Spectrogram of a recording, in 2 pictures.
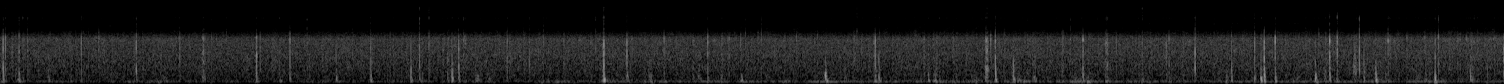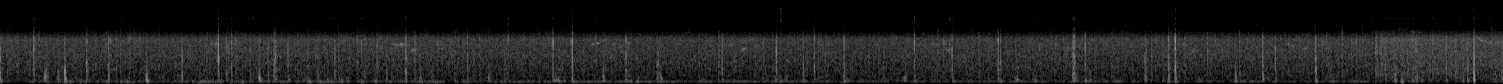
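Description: Steady rain falling on foliage: an even hiss, with many separate drops ticking irregularly throughout.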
